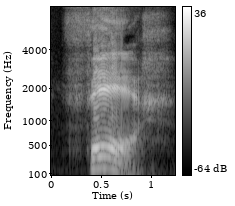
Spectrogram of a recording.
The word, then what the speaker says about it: faire: Faire. A mais I da E e o R vai pronunciar, porque o E aqui no final está puxando o R.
